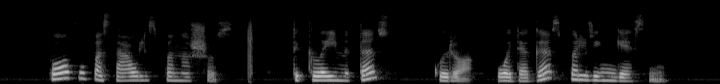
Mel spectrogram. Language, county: Lithuanian, Klaipėda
